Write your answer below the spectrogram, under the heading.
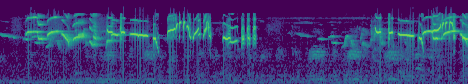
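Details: Live recording of a female Oriental magpie-robin drawing a male into excitement: long tumbling phrases of bright whistles, slurs and clicks, broken by a short silence before the song resumes.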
